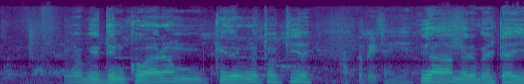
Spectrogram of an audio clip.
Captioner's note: speaking foreign language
